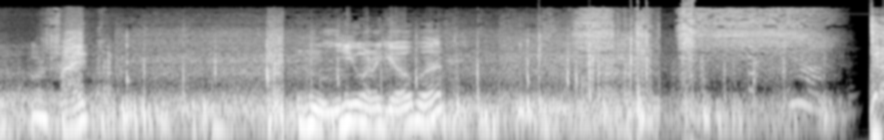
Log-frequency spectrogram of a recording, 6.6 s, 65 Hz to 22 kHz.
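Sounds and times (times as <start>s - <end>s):
faint low rumbling: 0.0s - 5.1s
speech: 0.3s - 1.0s, 2.3s - 3.6s
air hissing out of a punctured car tire: 4.3s - 6.4s.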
